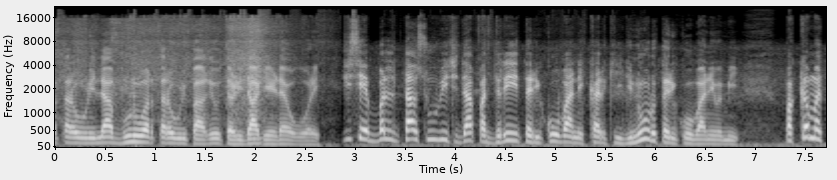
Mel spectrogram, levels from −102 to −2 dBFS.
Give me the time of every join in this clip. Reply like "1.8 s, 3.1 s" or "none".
2.9 s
